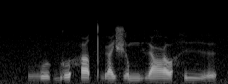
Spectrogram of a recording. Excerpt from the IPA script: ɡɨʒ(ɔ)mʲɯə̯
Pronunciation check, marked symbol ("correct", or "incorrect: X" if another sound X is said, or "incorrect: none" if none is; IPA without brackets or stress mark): correct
